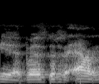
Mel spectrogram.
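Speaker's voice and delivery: plain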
